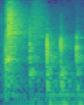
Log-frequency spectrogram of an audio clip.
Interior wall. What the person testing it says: So that's solid. That's not getting knocked down, is it?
